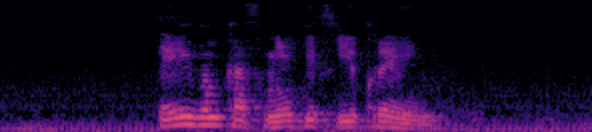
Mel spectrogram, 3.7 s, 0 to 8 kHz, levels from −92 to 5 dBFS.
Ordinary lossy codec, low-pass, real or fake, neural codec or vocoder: AAC, 48 kbps; 7.2 kHz; fake; codec, 44.1 kHz, 7.8 kbps, Pupu-Codec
